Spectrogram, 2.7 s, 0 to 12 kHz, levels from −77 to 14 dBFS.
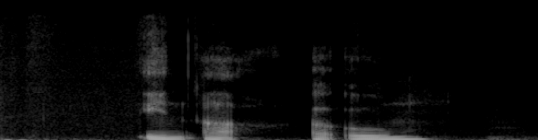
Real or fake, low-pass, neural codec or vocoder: fake; 10.8 kHz; autoencoder, 48 kHz, 128 numbers a frame, DAC-VAE, trained on Japanese speech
